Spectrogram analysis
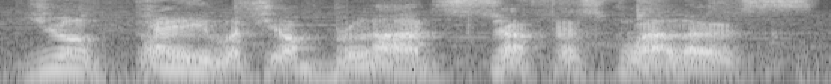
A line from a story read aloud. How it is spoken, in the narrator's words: snarls and says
